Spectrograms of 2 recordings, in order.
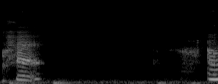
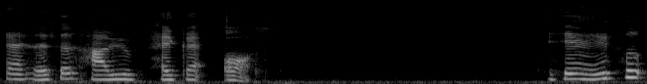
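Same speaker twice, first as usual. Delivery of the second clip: palate plate in mouth; slight retainer lisp; speaking with retainer in. Real, not acted. Seen 1: Retainer already in mouth while speaking; removal starts at 3.5.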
